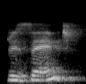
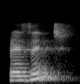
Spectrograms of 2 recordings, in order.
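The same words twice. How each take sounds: First: The stress is on the second syllable. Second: The stress is on the first syllable. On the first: It is a verb. "If it is a verb, ... stress falls on the second syllable" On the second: It is a noun. "if it is a noun, it is on the in the beginning"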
